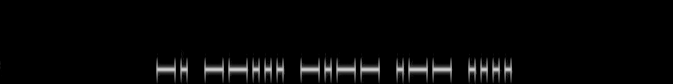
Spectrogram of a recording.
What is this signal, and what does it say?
Morse code, heard as a keyed tone, about 22 wpm, 700 Hz. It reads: N7YWH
